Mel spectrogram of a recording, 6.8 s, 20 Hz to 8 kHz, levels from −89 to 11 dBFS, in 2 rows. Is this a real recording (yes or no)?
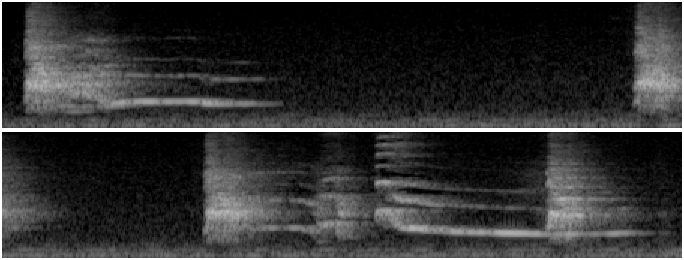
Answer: yes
